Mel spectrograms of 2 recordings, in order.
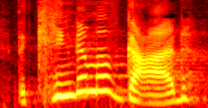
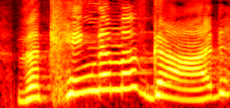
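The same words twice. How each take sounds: First: Said in the usual way. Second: The kingdom of God said higher and louder, proclaiming; raised voice. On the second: Shown as a demonstration. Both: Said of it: "I hope he raised his voice, 'cause I am".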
